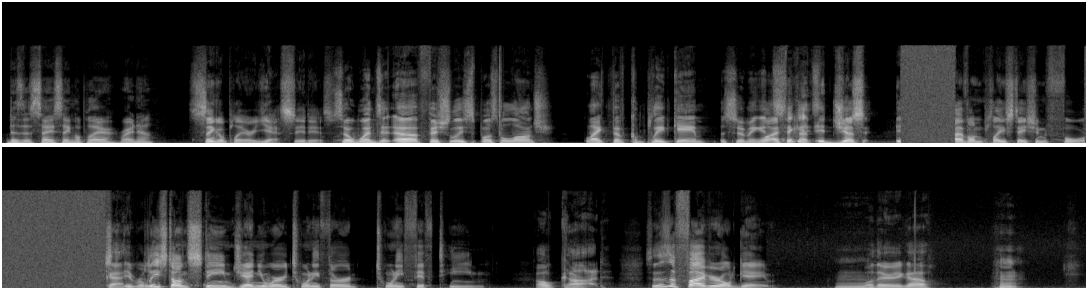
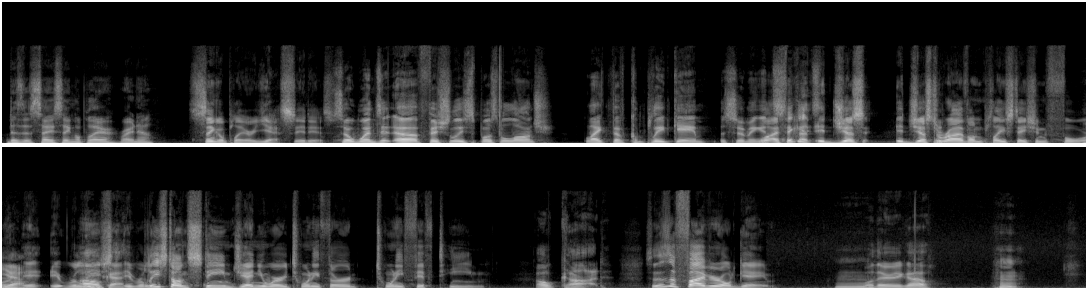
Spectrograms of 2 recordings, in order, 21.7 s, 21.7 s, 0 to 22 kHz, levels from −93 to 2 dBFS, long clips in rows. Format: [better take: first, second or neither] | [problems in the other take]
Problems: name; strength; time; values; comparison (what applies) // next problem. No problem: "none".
second | audio cutting out; filled with static; at 9 s for 0.5 s and at 11 s for 1 s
